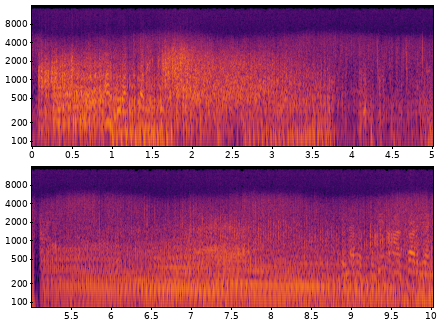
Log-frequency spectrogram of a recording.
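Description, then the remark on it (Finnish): Two dark fighter planes roar in low and loud, strafing toward a car on the road with machine-gun fire, rattling bursts breaking through the heavy engine drone, which briefly dips before surging back overhead. “Ampuvat juuri meidän kotiautomme kohti, jatkavat ammutaan KKlla.”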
